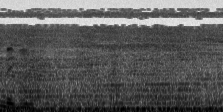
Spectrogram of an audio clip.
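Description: Multirotor drone hovering overhead, its propellers making a steady hum.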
